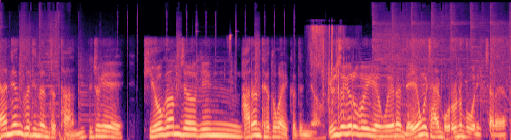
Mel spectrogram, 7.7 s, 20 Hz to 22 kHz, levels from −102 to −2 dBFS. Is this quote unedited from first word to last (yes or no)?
no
